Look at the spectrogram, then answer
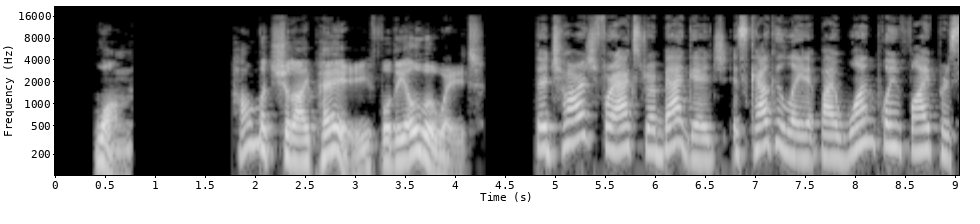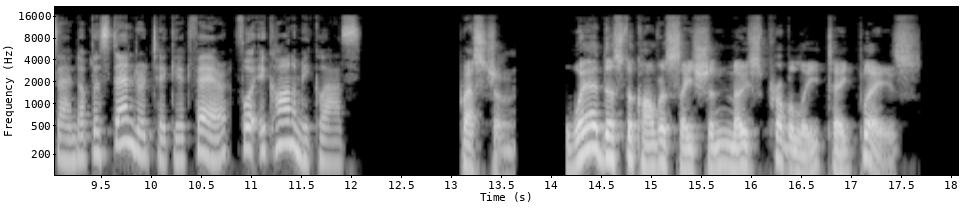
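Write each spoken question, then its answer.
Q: Where does the conversation most probably take place?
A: At an airport check-in counter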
